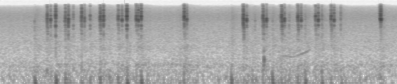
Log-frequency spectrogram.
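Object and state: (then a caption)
Metal eyelash curler. A small metal eyelash curler, held close up by fingers with long pink nails, has its handles squeezed and clicked repeatedly. The result is an irregular series of short, sharp metallic clicks with bright, high edges and soft low thumps, each dying away almost at once. A faint brief squeak rises midway through, over a quiet background.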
